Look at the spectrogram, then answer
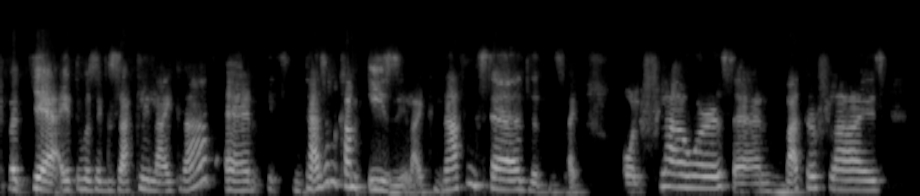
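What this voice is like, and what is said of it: Southern European accent. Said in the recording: “my lovely Southern European accent”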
